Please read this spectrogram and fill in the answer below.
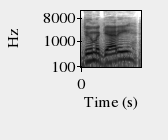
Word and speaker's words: Dumaguete: You mean Dumaguete? Dumaguete? Is that what you're saying? How do you pronounce the town?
